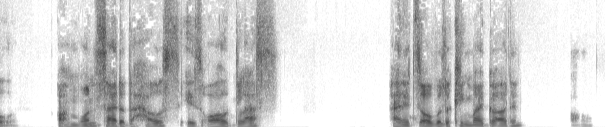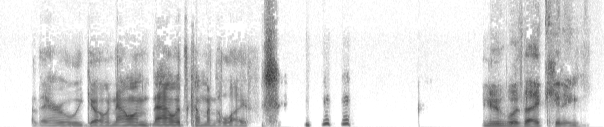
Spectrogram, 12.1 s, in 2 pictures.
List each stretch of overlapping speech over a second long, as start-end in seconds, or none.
none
